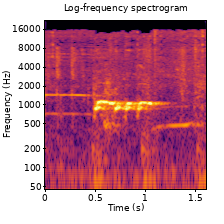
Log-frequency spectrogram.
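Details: One quick rippling coo phrase from a local zebra dove, a song said to make other doves respond immediately, accompanied by faint steady tones and quiet room noise.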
